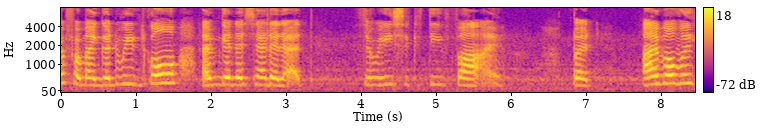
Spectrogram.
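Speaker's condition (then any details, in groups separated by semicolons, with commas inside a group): Cerebral palsy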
